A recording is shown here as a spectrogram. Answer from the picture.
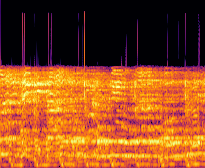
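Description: A female vocalist singing a pop song into a microphone over instrumental accompaniment, through a sound system, in a dull, low-fidelity recording.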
